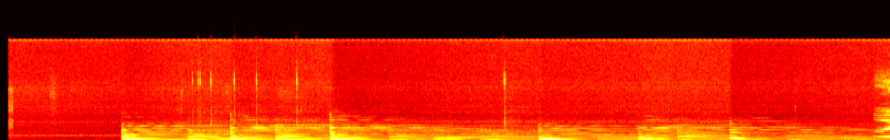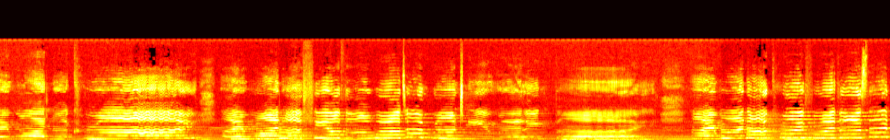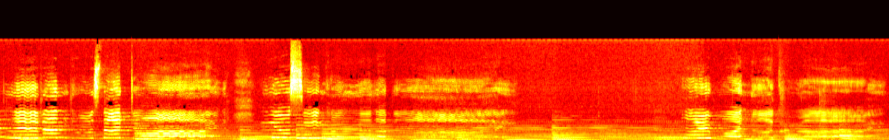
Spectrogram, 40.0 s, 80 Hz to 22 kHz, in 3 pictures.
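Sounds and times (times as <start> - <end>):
piano chords and melody: 1.8 - 40.0
girl singing with vibrato: 13.1 - 34.6, 36.8 - 40.0.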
